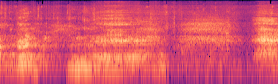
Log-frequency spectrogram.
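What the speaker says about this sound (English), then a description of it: "That dog, ooh, so assertive about his territory." A territorial dog growls in low, rough bursts, three throaty rumbles separated by brief pauses, fairly close and fairly loud, with no talking.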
